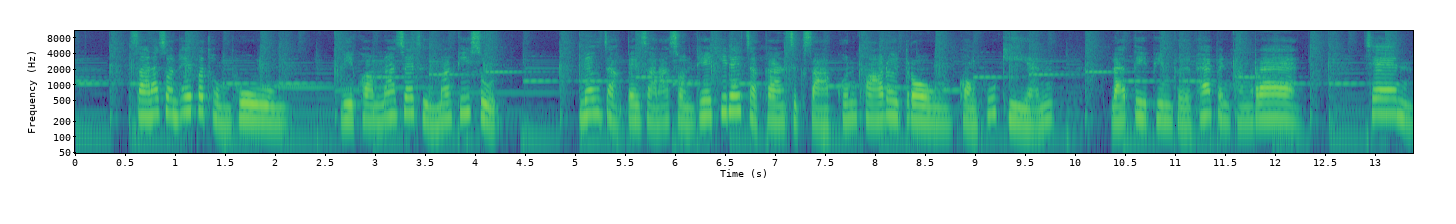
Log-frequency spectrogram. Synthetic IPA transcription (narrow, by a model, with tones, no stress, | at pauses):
saː˩˦ɾa˦˥ʔso˨˩˦nt̪ʰeː˥˩pɾa˧t̪ʰo˩˦mpʰuː˧mːiː˧kʰwaː˧mnaː˥˩t͡ɕʰɯ˥˩ət̪ʰɯː˨˩˦maː˥˩k̚t̪ʰiː˥˩su˨˩t̪̚nɯ˥˩əŋt͡ɕaː˨˩k̚pe˧nsaː˩˦ɾa˦˥ʔso˨˩˦nt̪ʰeː˥˩t̪ʰːiː˥˩daː˥˩jt͡ɕaː˨˩kkaː˧nsɯ˨˩k̚saː˩˦kʰo˧˦˥nkʰwaː˦˥doː˧jt̪ɾo˧ŋkʰɔː˩˦ŋpʰuː˥˩kʰi˨˩˦ən | lɛ˦˥t̪i˨˩pʰi˧mpʰɤː˩˦jpʰɛː˥˩pe˧nt̪ʰa˦˥ŋɾɛː˥˩k̚t͡ɕʰe˥˩n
